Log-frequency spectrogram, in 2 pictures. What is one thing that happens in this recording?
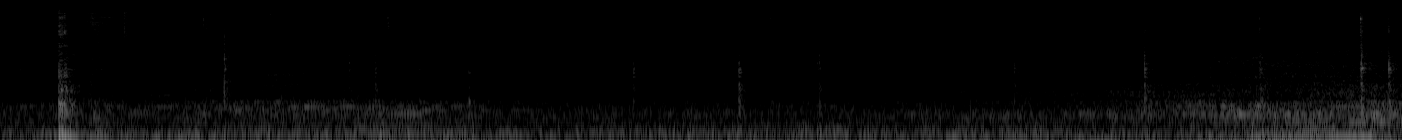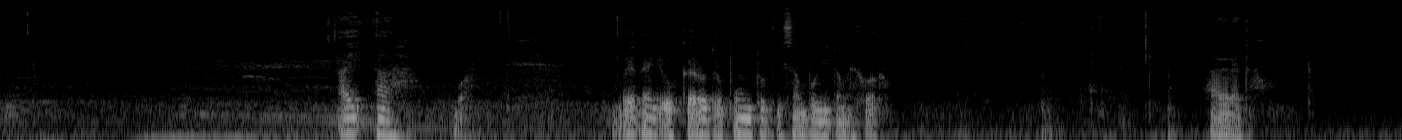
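Fingers press and tap on a circuit board with small clicks.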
